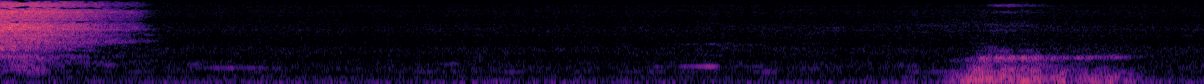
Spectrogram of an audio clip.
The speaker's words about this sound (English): So with that being said, let's take our commemorative breath and be here.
